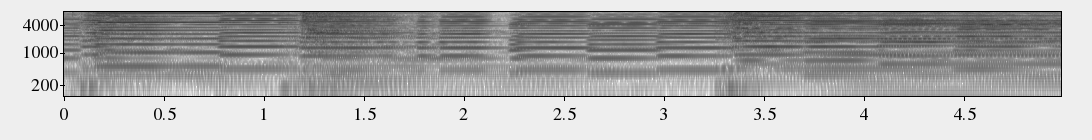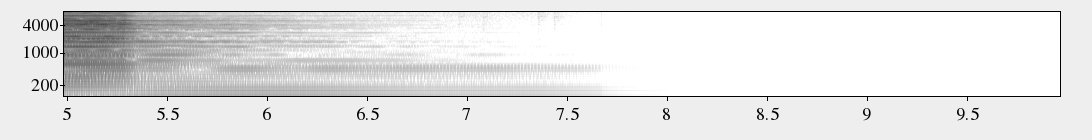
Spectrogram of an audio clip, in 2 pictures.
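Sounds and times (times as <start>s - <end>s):
recorder folk tune played as play-along: 0.0s - 7.5s.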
